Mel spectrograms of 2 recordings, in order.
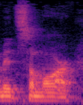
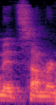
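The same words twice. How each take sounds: First: "Midsommar" with an open -ar at the end; rejected -ar pronunciation. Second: "Midsommar" ending in a plain -er, not -ar; Anglicized pronunciation. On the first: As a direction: say Midsommar as mid-so-MAR. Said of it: "not Midsommar". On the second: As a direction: say Midsommar like English "midsummer". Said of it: "I'm gonna call it Midsommar". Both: Shown as a demonstration.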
